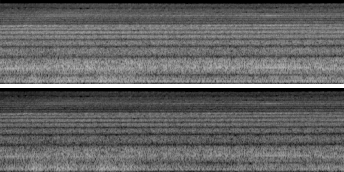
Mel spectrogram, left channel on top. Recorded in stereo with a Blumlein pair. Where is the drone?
20° left.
